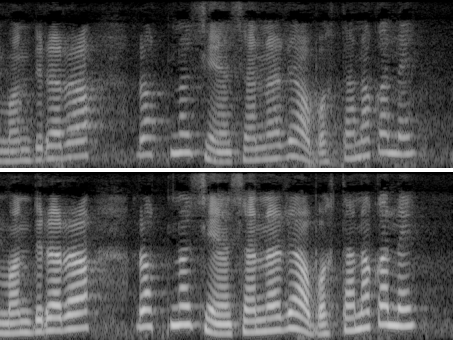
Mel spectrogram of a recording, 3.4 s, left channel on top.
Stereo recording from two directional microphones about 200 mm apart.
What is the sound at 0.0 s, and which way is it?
A woman's voice, 45° right (ahead or behind).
